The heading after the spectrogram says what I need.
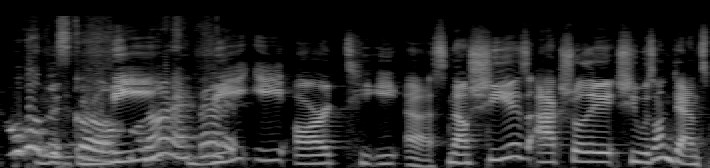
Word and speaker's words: Vertes: So do you know who Kendall Verdes is? I'm totally mispronouncing her last name, I'm sure.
